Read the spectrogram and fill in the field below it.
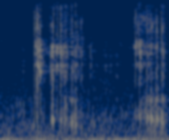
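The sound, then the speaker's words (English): Crisp crunching of a crunchy snack being bitten and chewed, two bursts of bright crackly noise separated by a brief pause, with no talking. “So, and get ready, stream for the crunch.”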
